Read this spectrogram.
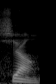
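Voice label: "xiang", pinyin voice, fourth tone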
